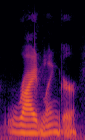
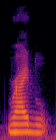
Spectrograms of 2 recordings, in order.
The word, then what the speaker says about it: Riedlinger: Tell me how to pronounce her last name. Riedlinger. Riedlinger.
